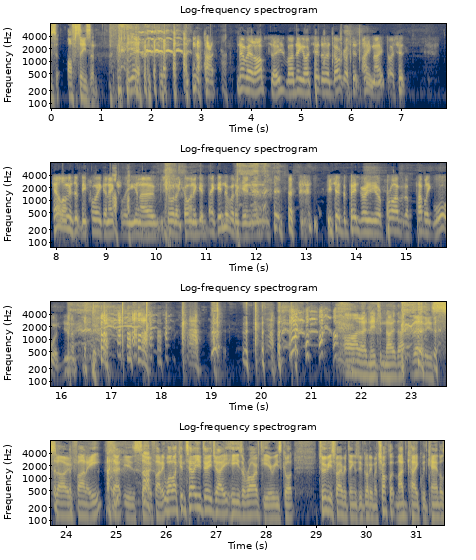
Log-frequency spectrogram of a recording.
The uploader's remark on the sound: phoned in to wish him many happy returns of the day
